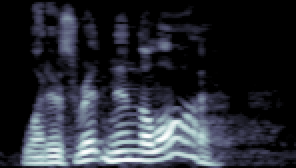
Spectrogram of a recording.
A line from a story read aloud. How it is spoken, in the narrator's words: he replied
